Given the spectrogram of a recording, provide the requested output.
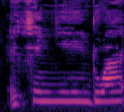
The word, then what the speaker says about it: Ekinnywindwa: Ekinnywindwa is EKINNYINDWA.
